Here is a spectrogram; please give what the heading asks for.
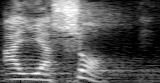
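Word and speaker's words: ἀλλάσσω: Hay una palabra que es la palabra que aparece, y busque en 1 Corintios 15, 51 al 53, y es la palabra ayasó. Se escribe con doble L y doble S, ayasó.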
